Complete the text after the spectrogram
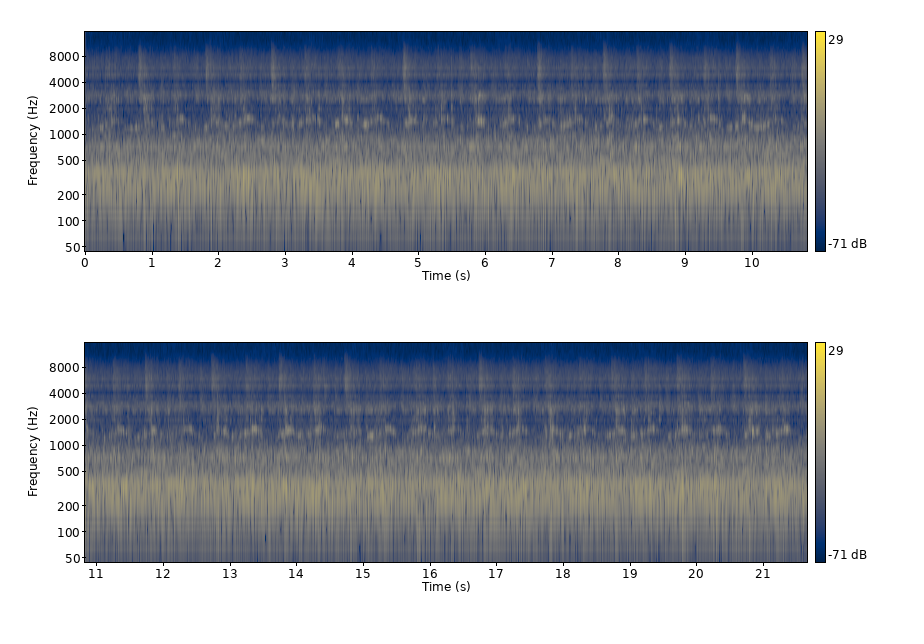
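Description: Footsteps thud in a quick, even rhythm on a treadmill belt.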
